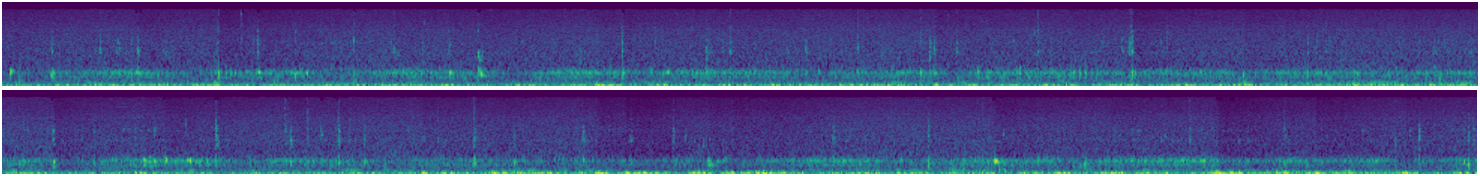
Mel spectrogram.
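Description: Water rumbles steadily in a muffled underwater hush.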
